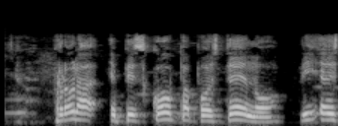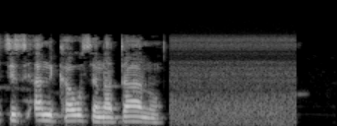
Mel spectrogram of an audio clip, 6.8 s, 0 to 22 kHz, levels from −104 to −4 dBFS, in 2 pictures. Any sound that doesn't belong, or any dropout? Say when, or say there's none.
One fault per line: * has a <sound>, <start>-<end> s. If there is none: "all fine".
all fine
